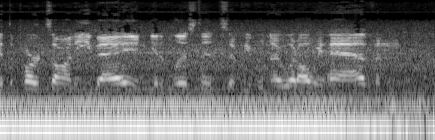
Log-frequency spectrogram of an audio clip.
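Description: A man talking inside a moving vehicle's cab, over a steady low drone of engine and road noise.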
